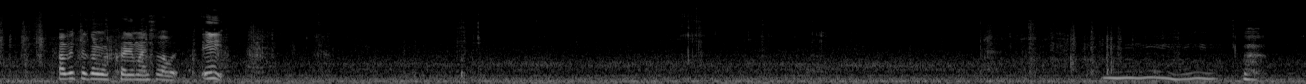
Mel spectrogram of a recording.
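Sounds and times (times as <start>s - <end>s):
person chewing fries: 2.8s - 11.5s.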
